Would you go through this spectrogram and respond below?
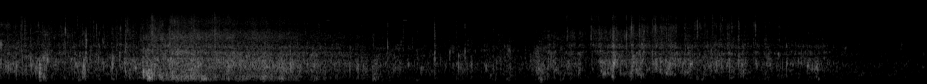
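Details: Splashing and trickling water at a pond, with no animal calls.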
